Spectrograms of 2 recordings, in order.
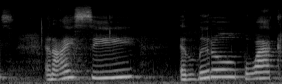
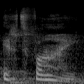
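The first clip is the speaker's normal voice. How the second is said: soft, low brush-off; calm yourself down quietly; quiet, settling "no problem"; self-reassurance; 4 semitones lower, 8 dB quieter than usual. Acted. Reassuring herself before the greeting.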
